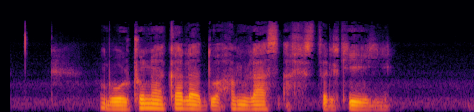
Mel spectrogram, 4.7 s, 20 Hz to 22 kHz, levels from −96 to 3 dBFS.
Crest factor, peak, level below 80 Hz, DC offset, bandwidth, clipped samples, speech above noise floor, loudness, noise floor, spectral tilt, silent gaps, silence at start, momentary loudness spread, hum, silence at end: 18 dB; -8 dBFS; -58 dBFS; under 0.1%; 11 kHz; under 0.1%; 35 dB; -25 LUFS; -59 dBFS; -6 dB/octave; none; 0.5 s; 18 LU; none; 0.85 s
